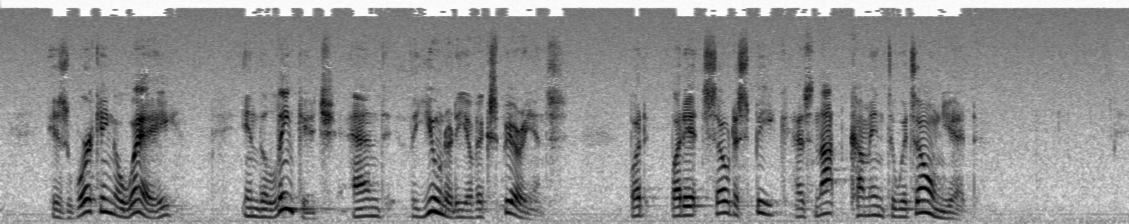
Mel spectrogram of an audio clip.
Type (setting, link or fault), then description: setting, large echoing room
